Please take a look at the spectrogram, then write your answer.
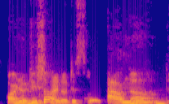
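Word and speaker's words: Arnaud d'Usseau: His name is pronounced? Oh, Arnaud Dussault.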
